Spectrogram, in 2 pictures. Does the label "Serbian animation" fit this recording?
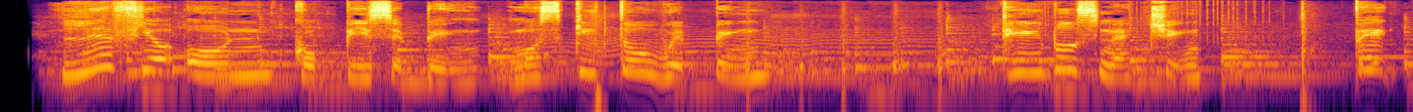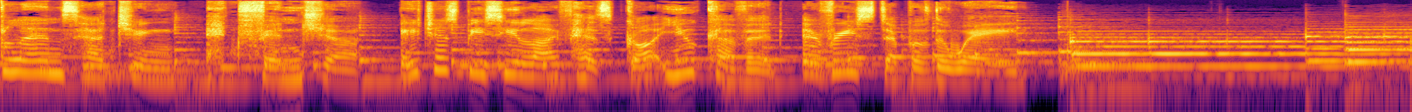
No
